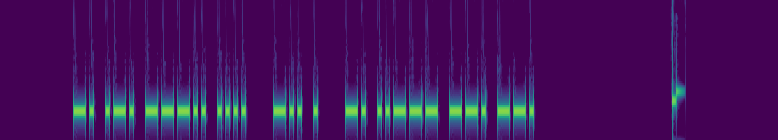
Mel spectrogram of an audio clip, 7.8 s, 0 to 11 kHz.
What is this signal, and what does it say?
Morse code, heard as a keyed tone, about 32 wpm, 700 Hz. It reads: NR8H DE N2GG
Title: USA Callsign DE Callsign - 4 Characters - 30wpm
